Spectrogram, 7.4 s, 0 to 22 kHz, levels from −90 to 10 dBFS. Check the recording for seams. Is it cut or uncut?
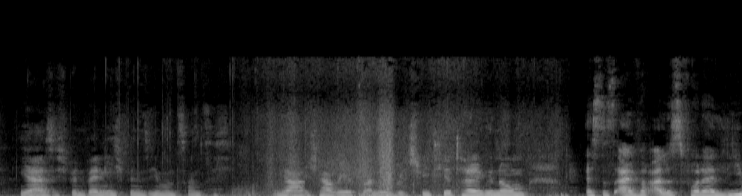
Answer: cut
